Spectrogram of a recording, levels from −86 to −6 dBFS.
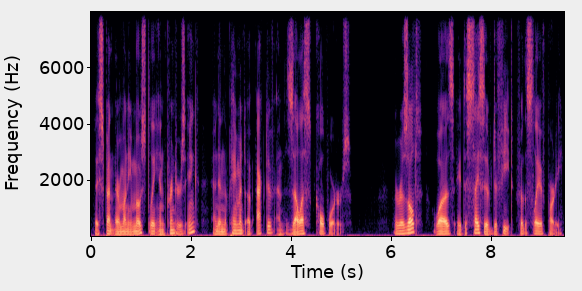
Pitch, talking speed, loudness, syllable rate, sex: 100 Hz, 170 wpm, -21 LUFS, 5.5 syllables/s, male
